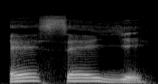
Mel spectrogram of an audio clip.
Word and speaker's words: essayer: And then you've got another E here, and then you get the sound ye. Essayer.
